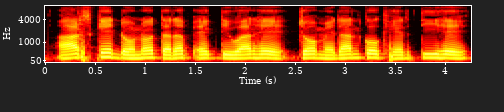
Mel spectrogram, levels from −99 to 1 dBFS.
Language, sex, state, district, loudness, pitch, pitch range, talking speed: Hindi, male, Assam, Kamrup Metropolitan, -17 LUFS, 145 Hz, 140-155 Hz, 170 wpm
